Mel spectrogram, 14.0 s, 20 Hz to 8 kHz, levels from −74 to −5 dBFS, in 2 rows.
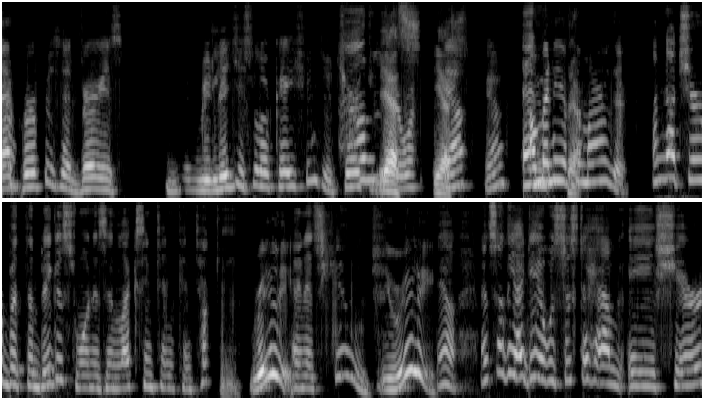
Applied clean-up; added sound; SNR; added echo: neural mask model Resemble Enhance denoiser.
